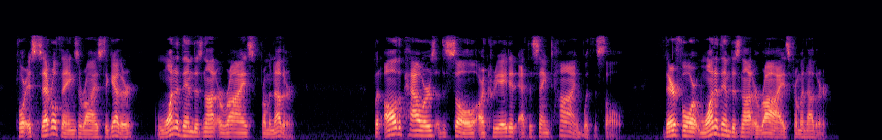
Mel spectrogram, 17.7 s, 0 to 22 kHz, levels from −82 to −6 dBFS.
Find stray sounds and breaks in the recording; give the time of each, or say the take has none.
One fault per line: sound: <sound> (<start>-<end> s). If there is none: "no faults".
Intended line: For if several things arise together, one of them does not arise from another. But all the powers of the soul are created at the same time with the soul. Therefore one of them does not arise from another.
no faults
